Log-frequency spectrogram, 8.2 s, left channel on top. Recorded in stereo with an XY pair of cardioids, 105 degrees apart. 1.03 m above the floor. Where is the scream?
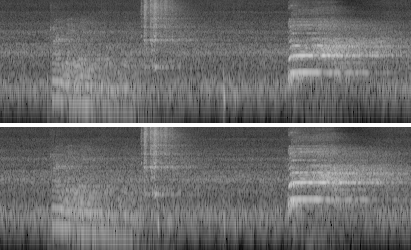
10° right, 5 m.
